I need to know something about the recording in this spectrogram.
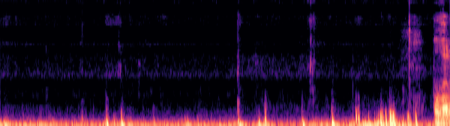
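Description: A ladle knocking and scraping in a stainless steel pot of chili as it is served, with scattered light clicks and dull thumps over a low handling rumble.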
